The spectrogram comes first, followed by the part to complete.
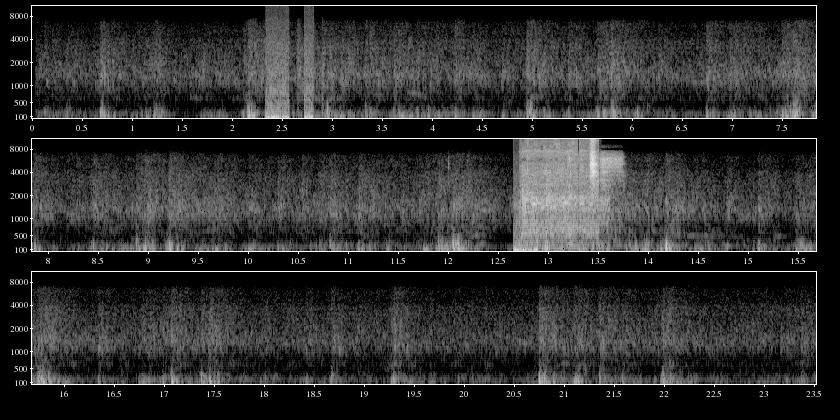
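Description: Faint outdoor ambience from the cricket ground's field microphones, with scattered low knocks. Two brief loud noise bursts stand out, one about two seconds in and a longer one about thirteen seconds in.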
